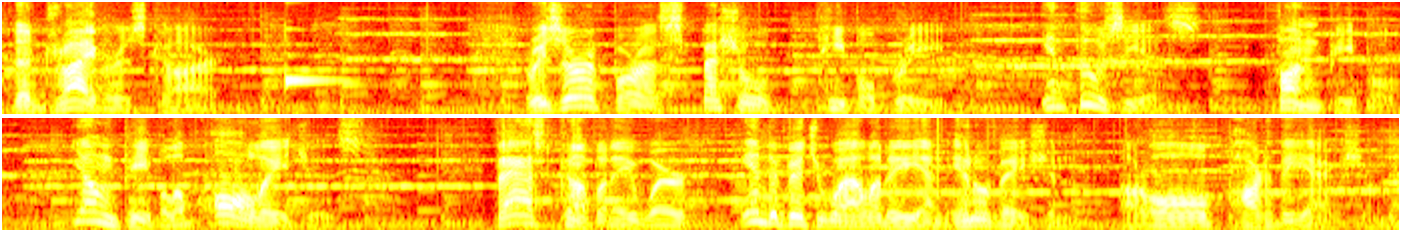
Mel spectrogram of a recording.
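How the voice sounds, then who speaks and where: An American man narrates a vintage 1970s promotional film with a lively, swinging pitch. He delivers clipped, emphatic sales phrases over clearly audible music, as heard on an old vinyl record. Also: measured pace, low-quality recording. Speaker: narrator of a car dealer training film.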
